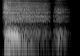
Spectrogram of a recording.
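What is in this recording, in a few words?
Vox Casting, Japanese; Nicx; kingsraid; voices heroes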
